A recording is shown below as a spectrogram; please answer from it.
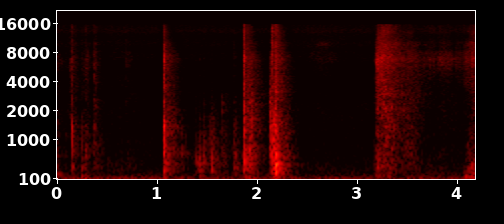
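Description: Hard plastic CGC comic slabs being handled and set down on a stack: a few sharp clacks about a second and two seconds in, the last two loudest, then a brief rustle near the end.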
